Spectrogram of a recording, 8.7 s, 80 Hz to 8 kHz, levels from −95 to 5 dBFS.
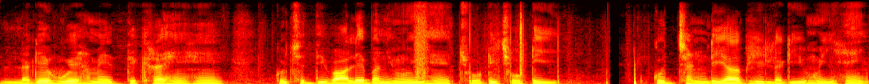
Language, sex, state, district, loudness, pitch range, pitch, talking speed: Hindi, male, Uttar Pradesh, Jalaun, -17 LUFS, 100-110 Hz, 105 Hz, 125 wpm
